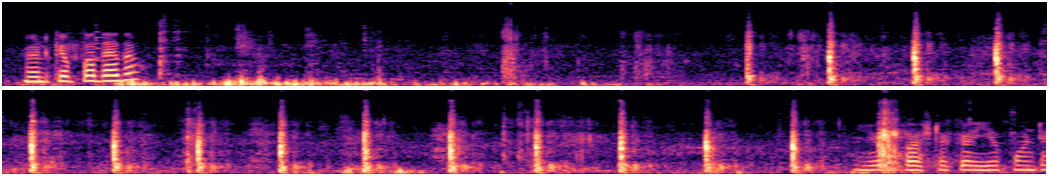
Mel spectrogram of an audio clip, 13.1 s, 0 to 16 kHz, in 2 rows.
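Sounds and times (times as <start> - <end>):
hammer blows: 4.6 - 11.8.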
